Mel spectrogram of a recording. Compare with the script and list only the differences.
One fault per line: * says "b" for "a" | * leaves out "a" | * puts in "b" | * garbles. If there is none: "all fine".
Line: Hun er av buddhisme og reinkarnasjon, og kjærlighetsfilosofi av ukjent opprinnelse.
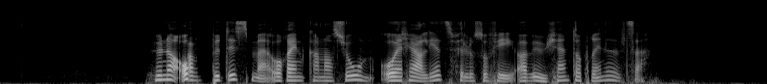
all fine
